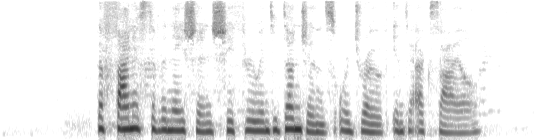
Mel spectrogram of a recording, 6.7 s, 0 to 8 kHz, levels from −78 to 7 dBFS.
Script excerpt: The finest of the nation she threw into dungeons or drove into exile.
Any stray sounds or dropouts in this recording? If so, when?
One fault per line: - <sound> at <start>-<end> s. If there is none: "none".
none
